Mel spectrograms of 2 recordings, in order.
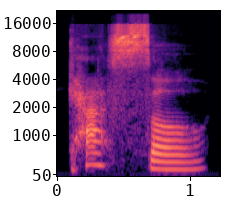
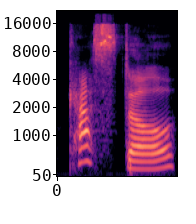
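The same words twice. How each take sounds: First: The T sound in the middle is silent. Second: The T sound in the middle is pronounced. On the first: The speaker calls it right. "So we have to silent T" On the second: The speaker calls it wrong. "if we try to say castle, castle, it's not the correct pronunciation of the word"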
